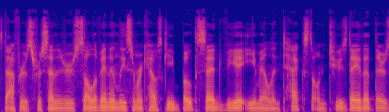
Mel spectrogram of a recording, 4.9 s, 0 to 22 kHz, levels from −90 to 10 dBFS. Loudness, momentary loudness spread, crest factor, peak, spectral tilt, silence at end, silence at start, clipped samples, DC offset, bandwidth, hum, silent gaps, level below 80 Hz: -25 LUFS; 6 LU; 16 dB; -8 dBFS; -5 dB/octave; 0 s; 0 s; under 0.1%; under 0.1%; 15.5 kHz; none; none; -42 dBFS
